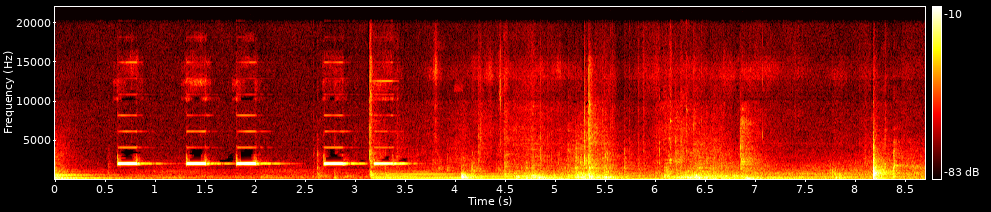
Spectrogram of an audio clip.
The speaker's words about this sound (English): I got to see what's beeping in my kitchen.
